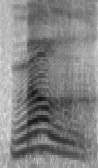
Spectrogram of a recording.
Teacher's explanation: Dia bukan huruf qalqalah. Ya, bukan huruf ada detakkan, tak ada. Ghain cuma ada bunyi gelegak aja.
